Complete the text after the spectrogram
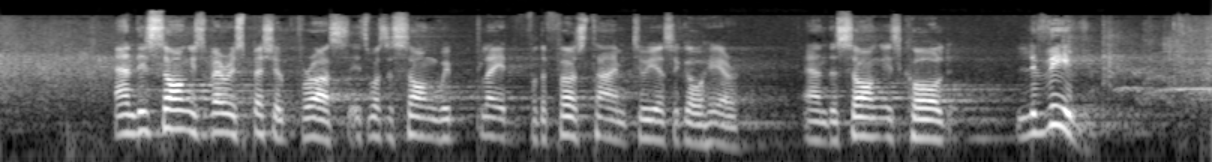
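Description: A man sings through a microphone with a strong, held voice.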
